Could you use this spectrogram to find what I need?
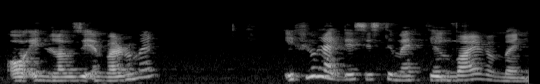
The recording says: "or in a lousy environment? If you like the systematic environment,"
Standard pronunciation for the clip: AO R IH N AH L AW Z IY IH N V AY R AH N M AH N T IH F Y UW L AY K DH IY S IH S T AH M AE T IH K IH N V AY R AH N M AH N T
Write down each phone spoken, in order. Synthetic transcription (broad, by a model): AO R IH N L AW Z IY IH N V AY R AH N M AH N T IH F Y UW L AY K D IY S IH S T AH M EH T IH IH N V AY R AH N M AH N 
